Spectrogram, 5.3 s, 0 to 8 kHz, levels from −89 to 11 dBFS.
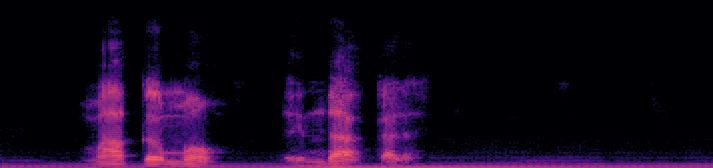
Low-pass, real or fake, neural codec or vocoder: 7.2 kHz; fake; codec, 44.1 kHz, 2.6 kbps, SNAC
